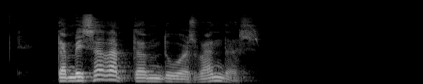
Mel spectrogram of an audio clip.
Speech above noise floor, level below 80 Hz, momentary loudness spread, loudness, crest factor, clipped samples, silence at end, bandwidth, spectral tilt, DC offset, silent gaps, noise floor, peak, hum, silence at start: 50 dB; -78 dBFS; 17 LU; -26 LUFS; 22 dB; under 0.1%; 1.65 s; 11.5 kHz; -5 dB/octave; under 0.1%; none; -76 dBFS; -8 dBFS; none; 0.6 s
